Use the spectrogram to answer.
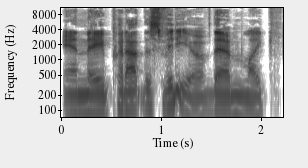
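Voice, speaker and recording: A man co-hosting a fan podcast, talking casually and a bit haltingly as he thinks aloud. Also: lowish voice, steady tone, fairly bright tone, no room sound, studio quality. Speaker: podcast co-host.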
